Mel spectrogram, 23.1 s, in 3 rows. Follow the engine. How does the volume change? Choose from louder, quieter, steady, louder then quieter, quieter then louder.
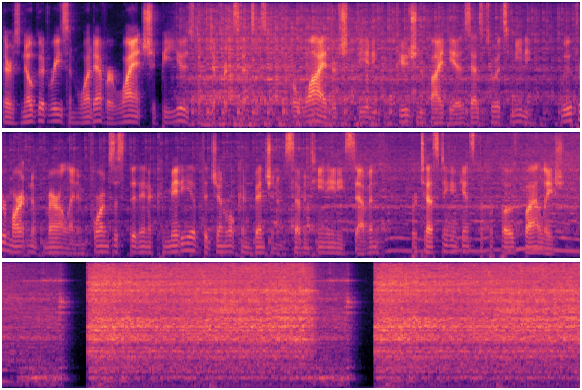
quieter then louder.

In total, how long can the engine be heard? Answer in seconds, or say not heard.
21 s.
